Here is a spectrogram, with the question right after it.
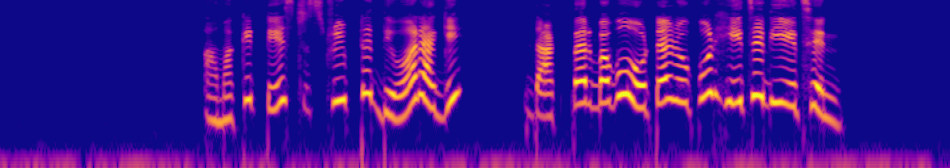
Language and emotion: Bengali, disgusted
